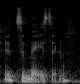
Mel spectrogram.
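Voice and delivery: ordinary talk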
